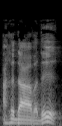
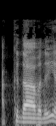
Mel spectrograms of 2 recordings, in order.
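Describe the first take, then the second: First: The middle consonant is said lightly, not doubled. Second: The middle consonant is pressed hard and doubled. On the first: The speaker calls it right. "அதை உச்சரிக்கிற பொழுது ரொம்ப அழுத்த தேவையில்லை" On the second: The speaker calls it wrong. "ரொம்ப அழுத்த தேவையில்லை"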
